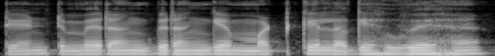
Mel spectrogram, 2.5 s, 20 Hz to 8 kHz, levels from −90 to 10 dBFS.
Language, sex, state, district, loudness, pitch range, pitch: Hindi, male, Jharkhand, Palamu, -16 LUFS, 115-120 Hz, 115 Hz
